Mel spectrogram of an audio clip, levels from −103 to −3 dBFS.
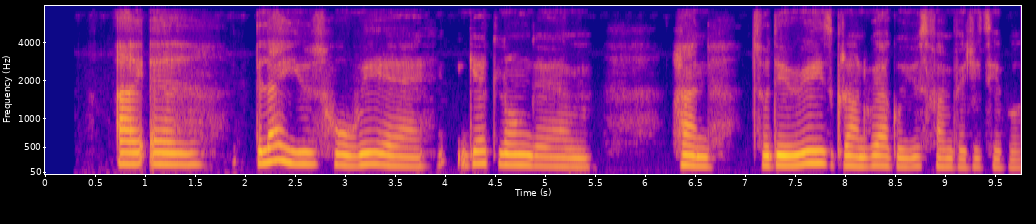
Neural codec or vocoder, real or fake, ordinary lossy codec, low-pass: none; real; none; 7.2 kHz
